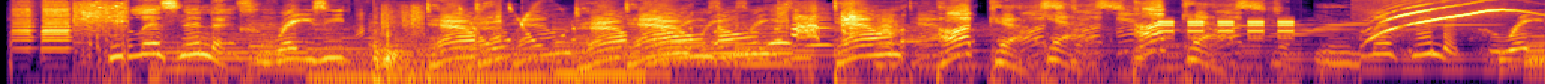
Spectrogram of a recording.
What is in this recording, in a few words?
podcast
